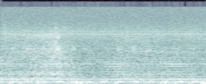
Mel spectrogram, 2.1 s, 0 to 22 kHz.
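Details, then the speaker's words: 1983 Hunter/R&M Original Reverse-aire 38-inch ceiling fan, model 22290, 2-speed oil-bath shaded-pole motor, starting on low: low steady hum with a pulsing throb, cyclic flux buzz; owner suspects shaft/bearing wear from running without oil, misaligning rotor in stator. "now that it's the cyclic buzz of doom basically that's that's the sound of magnetic flux and the motors"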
